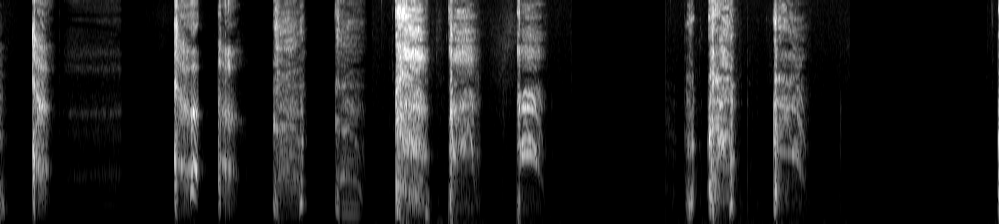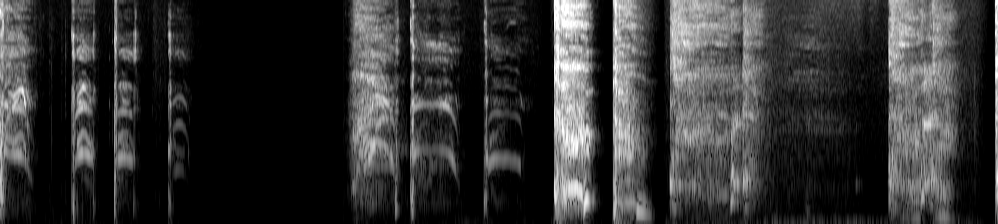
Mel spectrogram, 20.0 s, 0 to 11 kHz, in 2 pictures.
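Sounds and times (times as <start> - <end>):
raspy breathing: 0.6 - 1.2, 16.9 - 18.9
person coughing: 13.5 - 19.7.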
